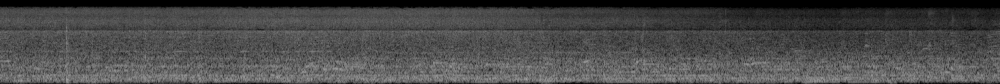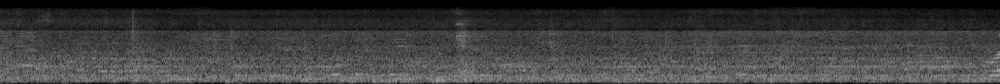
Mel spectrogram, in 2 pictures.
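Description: Steady rushing wind and open-air noise, with faint distant voices. The high hiss eases off after about seven seconds.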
